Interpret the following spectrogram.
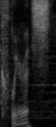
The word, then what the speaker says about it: cuirass: pronounced cuirass.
